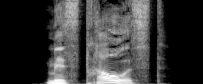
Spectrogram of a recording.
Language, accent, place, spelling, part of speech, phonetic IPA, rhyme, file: German, Germany, Berlin, misstraust, verb, [mɪsˈtʁaʊ̯st], -aʊ̯st, De-misstraust.ogg
- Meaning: second-person singular present of misstrauen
